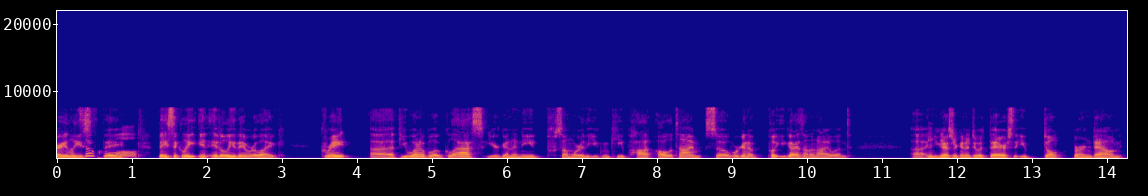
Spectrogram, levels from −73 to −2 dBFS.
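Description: No technical faults are audible.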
